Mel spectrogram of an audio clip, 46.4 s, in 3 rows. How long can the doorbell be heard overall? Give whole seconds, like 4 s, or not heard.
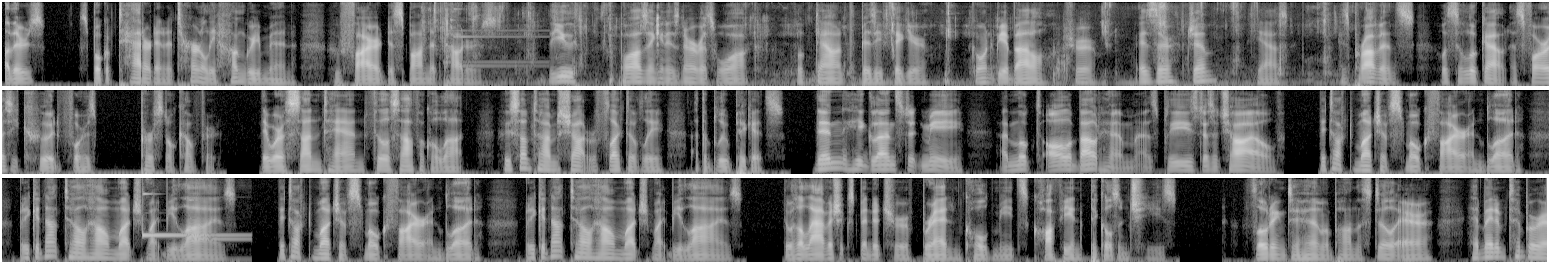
2 s.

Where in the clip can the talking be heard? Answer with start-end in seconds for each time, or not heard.
0.0-42.7, 43.5-46.3.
